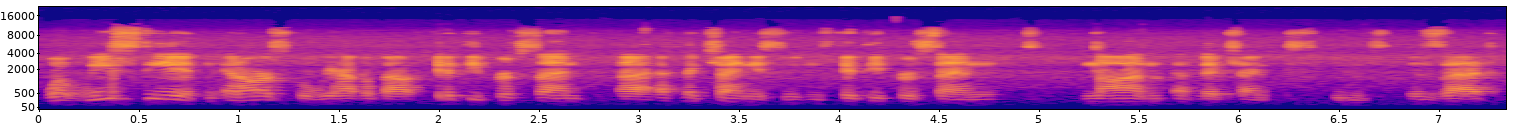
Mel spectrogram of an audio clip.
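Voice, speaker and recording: A man's voice: on the low side, fairly even intonation, a little fast, bright, forceful tone, rough recording. Man, teacher, panel guest, earnest, faint background noise. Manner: earnest, explanatory, with many fillers. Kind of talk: discussion panel talk.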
